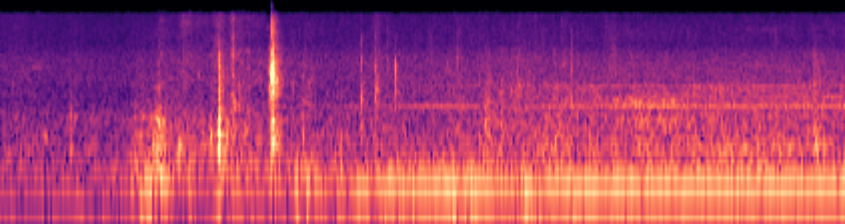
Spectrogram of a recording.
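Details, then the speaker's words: Chamberlain Whisper Drive garage door opener: a couple of clicks at start, then a smooth, quiet, even hum with no more squealing; normal operation. "you don't hear anymore squealing noises which is great"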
